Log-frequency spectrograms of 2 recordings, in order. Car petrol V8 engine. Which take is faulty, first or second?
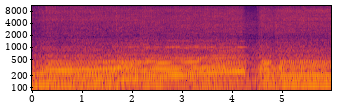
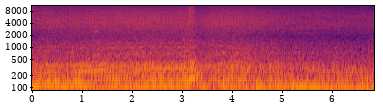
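second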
